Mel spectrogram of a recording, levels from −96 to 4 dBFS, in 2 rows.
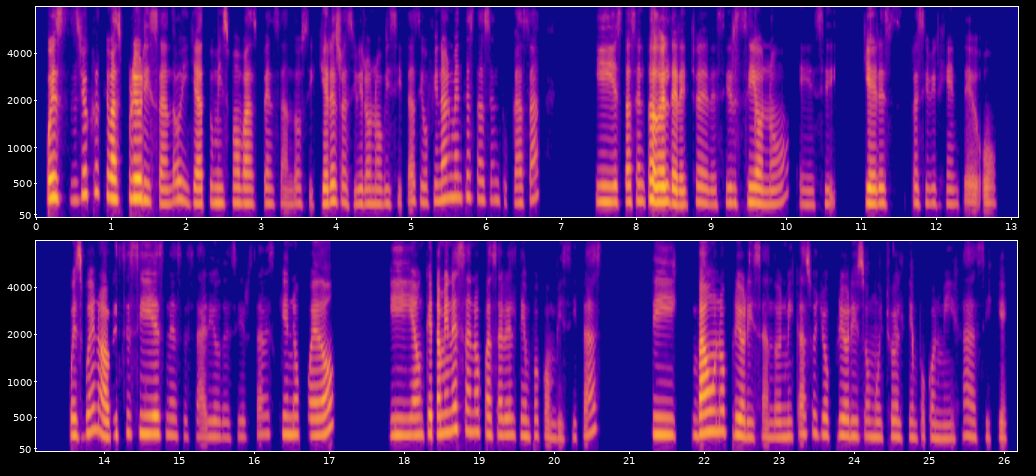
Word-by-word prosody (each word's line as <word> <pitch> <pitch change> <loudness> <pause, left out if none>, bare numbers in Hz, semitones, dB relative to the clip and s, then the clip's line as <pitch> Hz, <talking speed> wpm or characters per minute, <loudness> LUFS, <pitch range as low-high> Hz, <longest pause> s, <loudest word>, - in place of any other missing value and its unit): Pues, 290 +1 +8
yo 255 +6 -2
creo 370 +2 -7
que 300 - +1
vas 275 -2 +9
priorizando, 250 -4 +5
y 235 -4 -9
ya 210 0 +1
tú 220 +2 -13
mismo 215 0 -5
vas 210 -2 -2
pensando 205 - -14
si 195 - -23
quieres 220 +3 0
recibir, 205 -1 -9
o, 210 - -6
no 200 0 -8
visitas, 210 +3 -13
digo, 225 -2 -11
finalmente 275 +6 -4
estás 270 -3 -12
en 255 0 -16
tu 230 -2 -25
casa, 220 +7 -10 0.7
y 230 0 0
estás 230 0 -2
en 240 -1 -5
todo 235 -3 +10
el 225 +1 +9
derecho 195 +2 +1
de 215 -2 -3
decir 215 +3 -9
sí, 220 +2 -1
o, 205 -1 +1
no, 205 - -10
eh, 195 -1 -16
si 200 +2 -15 0.3
quieres 215 -1 +1
recibir 215 -1 -12
gente, 200 - -13
o, 110 0 -11 0.7
pues 240 -2 -2
bueno, 280 +2 -3
a 225 - +5
veces 245 +3 -11
sí 260 0 0
es 255 -1 0
necesario 220 - -14
decir, 210 +1 -20
¿sabes 260 0 -16
qué? 255 -1 -3
No 250 0 -3
puedo. 250 +8 0 0.7
Y 240 0 -3
aunque 245 +1 +1
también 260 +3 +2
es 325 0 +1
sano 290 -3 -4
pasar 245 -3 -5
el 240 0 -6
tiempo 230 0 -9
con 205 -2 -13
visitas, 205 - -12 0.7
si 245 -2 0 0.2
va 255 +3 +7
uno 295 +1 +2
priorizando. 215 -5 -4
En 210 - -8
mi 220 0 -9
caso, 260 +4 -10
yo 245 -2 -8
priorizo 225 -1 -6
mucho 215 0 -11
el 215 -3 -9
tiempo 210 -1 -15
con 205 -2 -12
mi 190 0 -13
hija, 225 +4 -13
así 210 -1 -16
que 105 -1 -12
225 Hz, 185 wpm, -21 LUFS, 210-255 Hz, 0.7 s, todo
